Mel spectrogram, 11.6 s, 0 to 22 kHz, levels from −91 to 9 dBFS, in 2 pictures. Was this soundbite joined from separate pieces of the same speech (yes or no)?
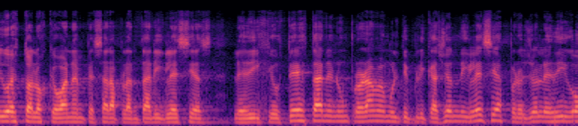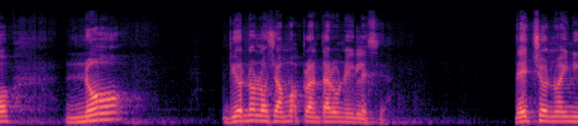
no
